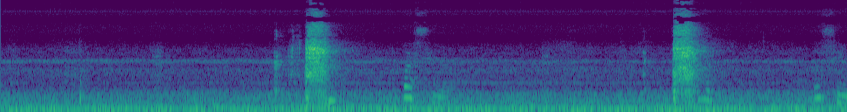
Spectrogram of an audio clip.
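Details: Two forceful, itchy, wet sneezes several seconds apart over vehicle rumble, in an intense allergic fit after bleach-water exposure and pollen, while drowsy on nighttime medicine, with a partner saying bless you.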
